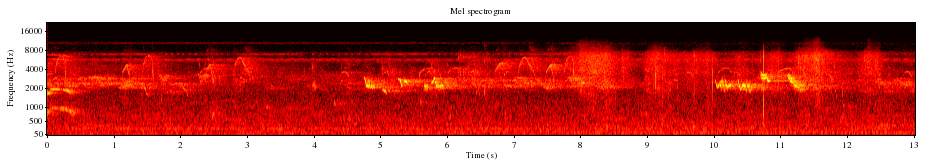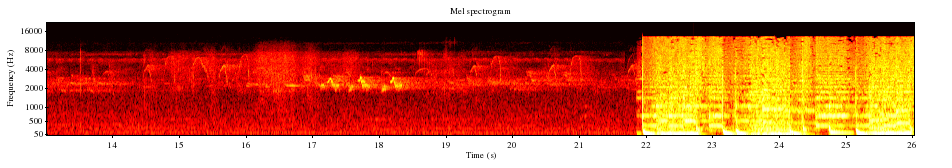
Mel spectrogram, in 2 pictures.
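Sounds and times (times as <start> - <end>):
faint steady hiss: 0.4 - 21.8.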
